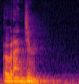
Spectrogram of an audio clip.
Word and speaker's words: öğrencim: So the possessive suffixes take the stress upon themselves.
